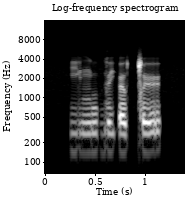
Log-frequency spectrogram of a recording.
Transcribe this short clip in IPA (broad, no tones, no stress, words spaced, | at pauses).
jiŋu ɡøi̯ʔœu̯ǀø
